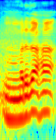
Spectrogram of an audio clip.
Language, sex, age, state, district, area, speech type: Sanskrit, male, 30-45, Karnataka, Shimoga, urban, spontaneous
